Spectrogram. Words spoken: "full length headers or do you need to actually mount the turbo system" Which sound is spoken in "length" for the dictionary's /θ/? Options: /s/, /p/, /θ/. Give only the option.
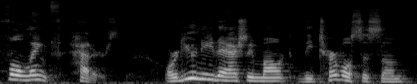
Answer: /θ/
